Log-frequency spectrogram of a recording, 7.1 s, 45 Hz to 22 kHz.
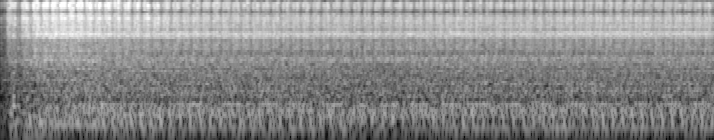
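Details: Fox Body Mustang V8, just started on a jump box after sitting, runs with a busy, uneven idle chatter that slowly steadies; no smoke, owner says it doesn't sound great up front, possibly a dropped felt.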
